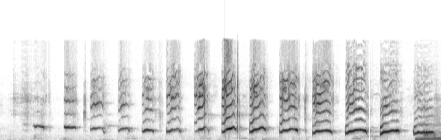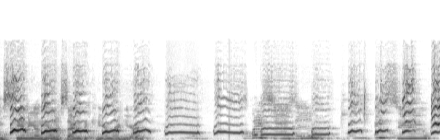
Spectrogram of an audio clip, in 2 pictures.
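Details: Cavalier King Charles Spaniel puppies raised inside a home, playing: rapid, evenly spaced high yelps roughly two or three per second, briefly joined by lower barks midway, then softer descending whimpers.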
